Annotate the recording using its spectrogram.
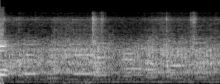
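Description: Indistinct voices talking quietly over a steady background hum.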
